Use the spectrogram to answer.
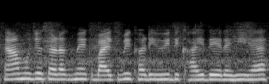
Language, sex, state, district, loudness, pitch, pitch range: Hindi, female, Chandigarh, Chandigarh, -16 LUFS, 230 Hz, 220-240 Hz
